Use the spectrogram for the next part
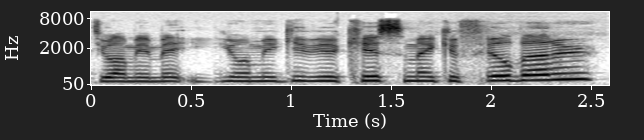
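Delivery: mocking a creep; creepy fast offer. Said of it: "And he's just like".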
